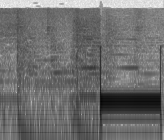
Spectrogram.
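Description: A busy tone sounds after a listener's phone call from Khost to a radio show drops. A single steady, mid-pitched beep lasts about a third of a second after faint low noise.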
